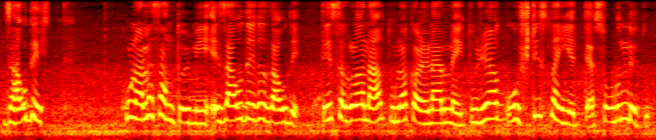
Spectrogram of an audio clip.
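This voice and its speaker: A woman's voice: high-pitched, brisk, darkish tone, slight background noise, close to an everyday voice. A woman doing an irritable young husband. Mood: irritated. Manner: scolding, sarcastic. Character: irritable young urban husband, sharp-tongued.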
